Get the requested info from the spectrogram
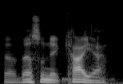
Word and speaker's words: Veselnitskaya: I'm going to butcher the name. Veselnitskaya. – Nailed it.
